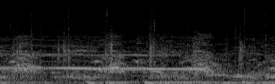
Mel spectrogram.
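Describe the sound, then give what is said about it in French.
A concert audience at the Festival Chorus calls for an encore, a dense, sustained roar of shouting and cheering with one long held note running through it. “Et puis l'ambiance du public aussi. Oui aussi, ça va avec. Il participe. On entend le rappel là d'ailleurs.”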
